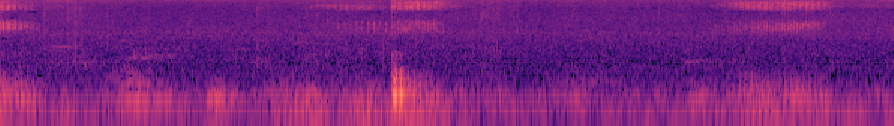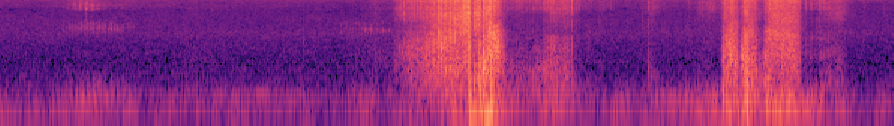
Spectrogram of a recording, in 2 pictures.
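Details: House cat purring as its owner soothes and pampers it; a quiet low purr carries on beneath two loud, harsh rustling bursts of handling near the end.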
